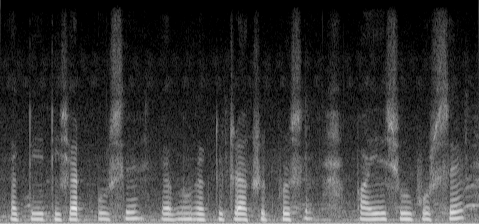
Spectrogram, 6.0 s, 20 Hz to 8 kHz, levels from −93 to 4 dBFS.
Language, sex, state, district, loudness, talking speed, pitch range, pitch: Bengali, female, West Bengal, Alipurduar, -18 LUFS, 100 wpm, 195-215 Hz, 205 Hz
